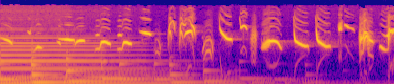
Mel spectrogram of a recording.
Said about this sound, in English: This bird song sounds like a nasally imitation of a robin, and the bird singing it is a rusty brown riff on a Baltimore Oriole.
